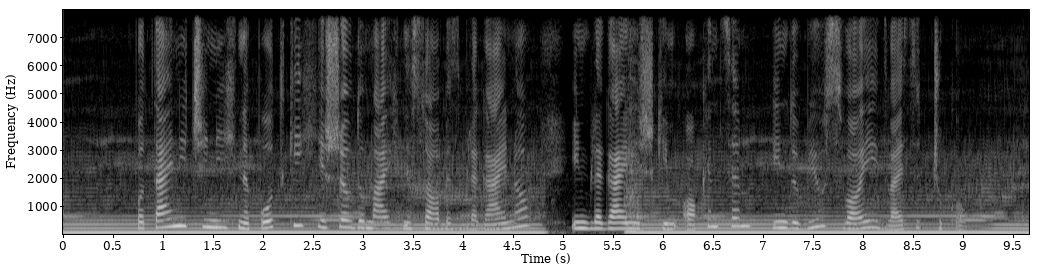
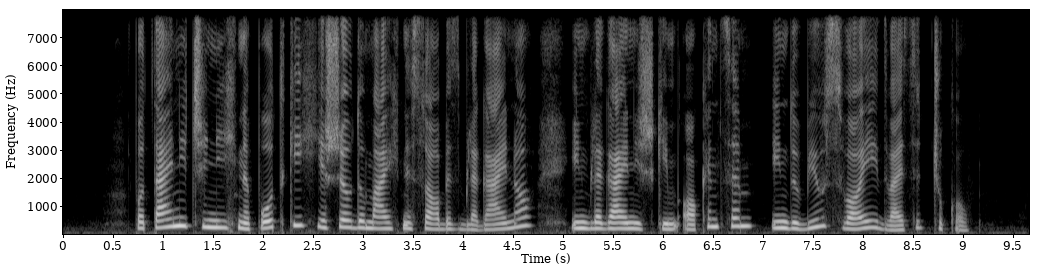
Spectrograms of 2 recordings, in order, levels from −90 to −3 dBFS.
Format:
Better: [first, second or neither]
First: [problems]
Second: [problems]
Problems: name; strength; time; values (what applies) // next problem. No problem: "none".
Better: second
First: background sound (Musical instrument); 3 dB above the speech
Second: none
